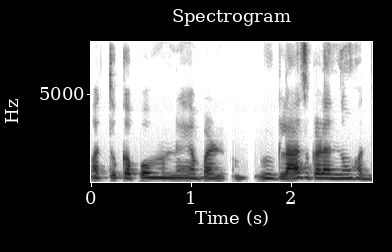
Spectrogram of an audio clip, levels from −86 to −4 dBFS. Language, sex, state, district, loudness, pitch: Kannada, female, Karnataka, Bangalore, -18 LUFS, 200 Hz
